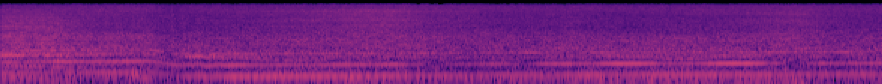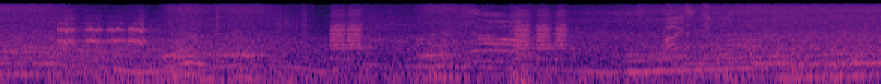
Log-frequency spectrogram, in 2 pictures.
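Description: A car engine hums steadily and revs up and down.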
